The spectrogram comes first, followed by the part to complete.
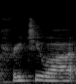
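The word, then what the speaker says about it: Firikyiwa: that um this is again it's called the free chua it's spelled f-i-r-i-k-y-i-w-a i'm pretty sure i'll put a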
